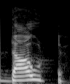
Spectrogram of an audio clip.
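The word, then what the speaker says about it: doubt: और देखिए इसे पढ़ेंगे डाउट बी यहां पे बी और टी एक साथ रहेगा तो बी साइलेंट होता है।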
